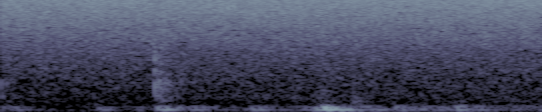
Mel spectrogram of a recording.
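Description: Soft, low handling thumps and rumble, a few in irregular succession, the loudest a little over a second in, as a hand moves and taps a smartphone held close to the microphone.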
